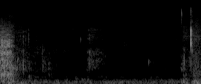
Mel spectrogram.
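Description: Faint, intermittent scratching of a graphite pencil on sketchbook paper, after a short louder rustle at the start.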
